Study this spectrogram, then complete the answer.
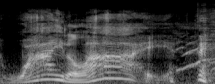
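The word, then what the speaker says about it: Wylye: And there's also a place that I'd spotted recently when I was down by Frome called, well, it's spelled W-Y-L-Y-E, so I think it's pronounced Why-Lie.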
